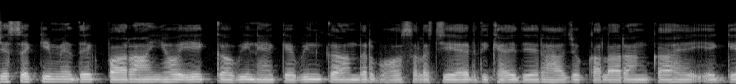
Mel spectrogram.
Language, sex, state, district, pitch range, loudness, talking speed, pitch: Hindi, male, Bihar, Katihar, 110-115 Hz, -18 LUFS, 235 wpm, 110 Hz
